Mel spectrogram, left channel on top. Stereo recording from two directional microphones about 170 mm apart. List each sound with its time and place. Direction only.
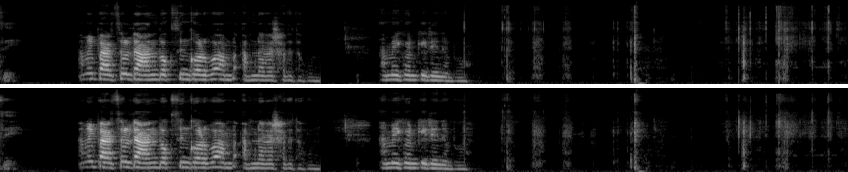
0.8 s speech: 50° left (ahead or behind)
6.1 s scissors: 40° left (ahead or behind)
